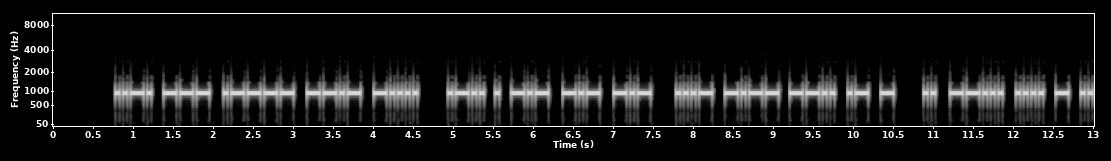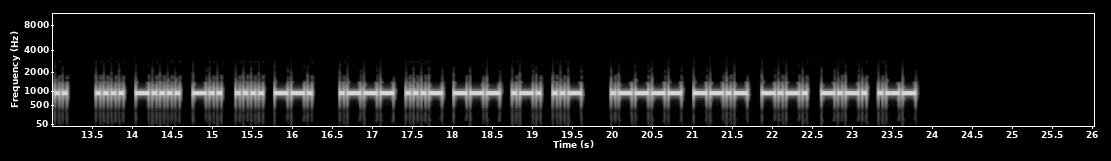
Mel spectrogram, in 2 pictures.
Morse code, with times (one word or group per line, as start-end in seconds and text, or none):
0.8-4.5 FO1Q6
4.9-7.5 LEKKK
7.8-10.5 VYZAT
10.9-13.2 I7HTH
13.5-16.2 H6DHG
16.6-19.6 JVORU
20.0-23.8 1QCCW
